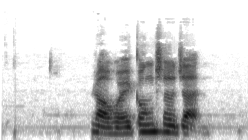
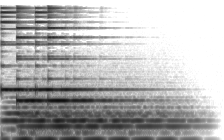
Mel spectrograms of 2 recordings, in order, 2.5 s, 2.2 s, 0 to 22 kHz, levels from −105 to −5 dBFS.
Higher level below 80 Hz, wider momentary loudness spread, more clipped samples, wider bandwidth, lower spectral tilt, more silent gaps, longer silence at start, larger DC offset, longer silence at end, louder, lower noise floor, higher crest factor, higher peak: second, -68 dBFS vs -56 dBFS; second, 7 LU vs 22 LU; neither; second, 7.4 kHz vs 19.5 kHz; first, -6.5 dB/octave vs -1.5 dB/octave; neither; first, 0.95 s vs 0 s; neither; about the same, 0.5 s vs 0.4 s; second, -20 LUFS vs -13 LUFS; first, -63 dBFS vs -42 dBFS; about the same, 18 dB vs 16 dB; second, -4 dBFS vs 0 dBFS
